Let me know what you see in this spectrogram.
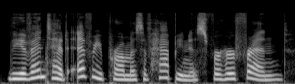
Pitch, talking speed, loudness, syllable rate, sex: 250 Hz, 205 wpm, -17 LUFS, 6.1 syllables/s, female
